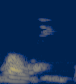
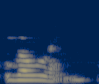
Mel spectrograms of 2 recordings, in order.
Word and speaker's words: Rowling: One of our Twitter followers asked how you pronounce her name, the author's name. – What, J.K. Rowling? – It's Rowling. – It's Rowling? – From her own mouth, I found a video. – Rowling.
